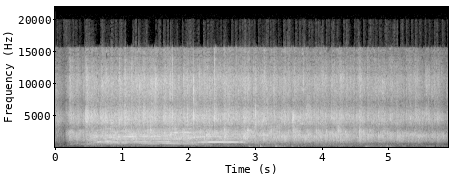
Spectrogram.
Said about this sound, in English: So give a big round of applause to Kevin.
